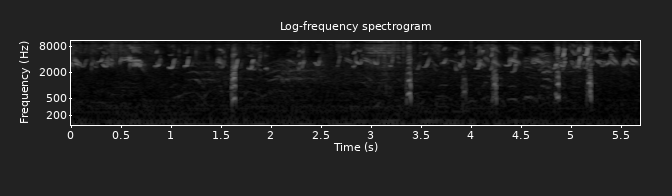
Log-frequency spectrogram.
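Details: Playing baby chicks give a continuous stream of thin, high peeps, some sharply rising, interrupted by several sharp tapping clicks and a low background hum.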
